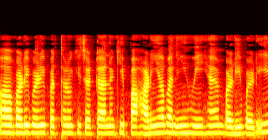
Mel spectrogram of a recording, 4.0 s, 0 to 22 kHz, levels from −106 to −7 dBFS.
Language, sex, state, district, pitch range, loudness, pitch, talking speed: Hindi, female, Chhattisgarh, Bastar, 200-220 Hz, -19 LUFS, 210 Hz, 165 wpm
